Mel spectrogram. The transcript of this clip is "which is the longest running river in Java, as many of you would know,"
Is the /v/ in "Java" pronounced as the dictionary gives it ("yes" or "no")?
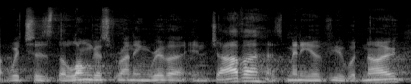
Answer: yes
